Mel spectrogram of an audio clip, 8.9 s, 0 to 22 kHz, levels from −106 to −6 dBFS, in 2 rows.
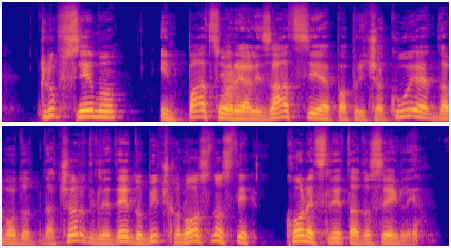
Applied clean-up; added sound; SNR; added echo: neural mask model Resemble Enhance denoiser.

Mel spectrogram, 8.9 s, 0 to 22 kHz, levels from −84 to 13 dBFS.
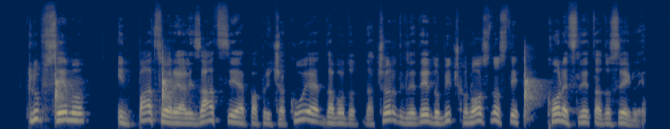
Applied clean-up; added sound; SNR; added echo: classical method spectral subtraction.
